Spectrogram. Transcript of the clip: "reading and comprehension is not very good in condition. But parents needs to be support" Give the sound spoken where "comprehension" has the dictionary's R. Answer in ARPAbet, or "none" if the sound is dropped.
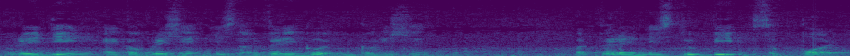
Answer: none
